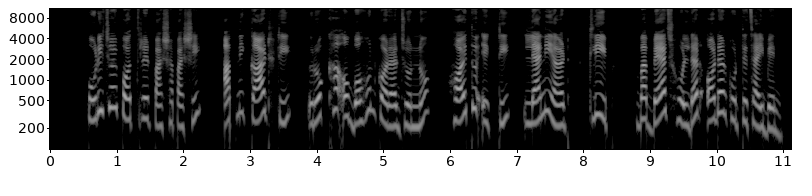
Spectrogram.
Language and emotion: Bengali, neutral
